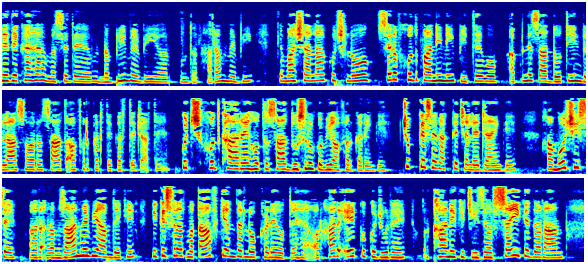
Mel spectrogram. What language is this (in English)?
Urdu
